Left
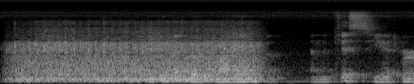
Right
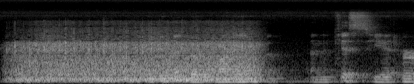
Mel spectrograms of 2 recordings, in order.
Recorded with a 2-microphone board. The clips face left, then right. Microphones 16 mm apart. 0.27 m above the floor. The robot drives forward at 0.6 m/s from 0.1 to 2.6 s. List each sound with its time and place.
1.5 s a man speaking: 5° left (ahead or behind), 1.7 m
